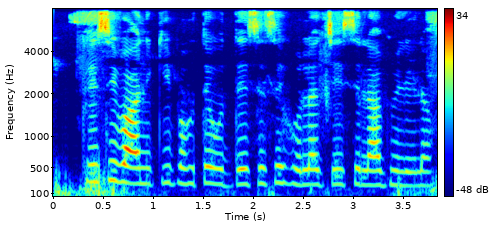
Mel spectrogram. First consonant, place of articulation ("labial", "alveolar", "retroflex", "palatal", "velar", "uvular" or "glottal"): velar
